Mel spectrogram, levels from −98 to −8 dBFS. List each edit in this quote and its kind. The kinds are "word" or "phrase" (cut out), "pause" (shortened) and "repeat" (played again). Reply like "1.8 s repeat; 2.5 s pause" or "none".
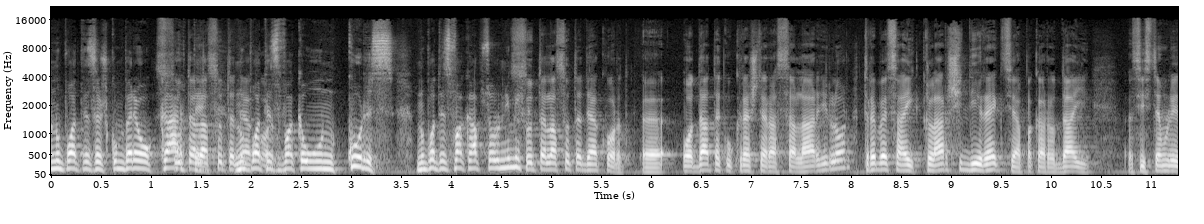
5.8 s pause; 8.1 s pause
